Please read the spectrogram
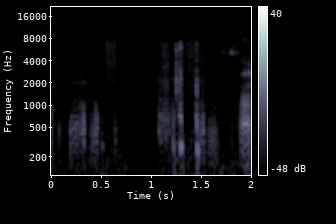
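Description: Faint scattered clicks, with the audio cutting out to total silence for a moment about halfway through.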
